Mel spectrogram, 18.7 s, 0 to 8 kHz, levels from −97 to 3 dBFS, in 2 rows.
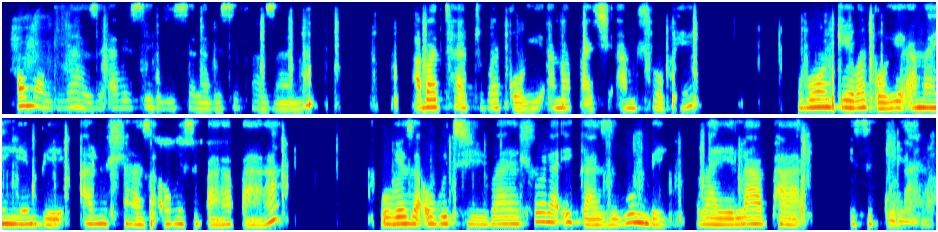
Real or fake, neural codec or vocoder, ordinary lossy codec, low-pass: real; none; Opus, 32 kbps; 7.2 kHz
